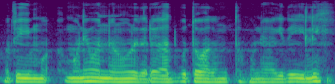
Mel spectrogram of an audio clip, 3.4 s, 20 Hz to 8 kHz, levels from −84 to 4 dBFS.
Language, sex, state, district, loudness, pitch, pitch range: Kannada, male, Karnataka, Koppal, -15 LUFS, 120 Hz, 110-125 Hz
